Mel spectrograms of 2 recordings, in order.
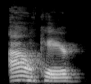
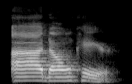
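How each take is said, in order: First: Said in the usual way. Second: Slow emphatic I don't care; emphatic repeat. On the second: Real, not acted. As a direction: dig in hard on the repeat.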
